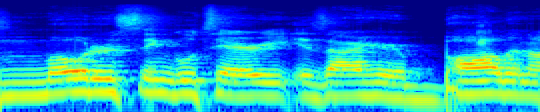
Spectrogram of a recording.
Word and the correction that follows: Moda: Sir, it's Moda. – Moda? I'm sorry. Moda Singletary is out here balling. – Say it like you drink iced tea from a straw.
